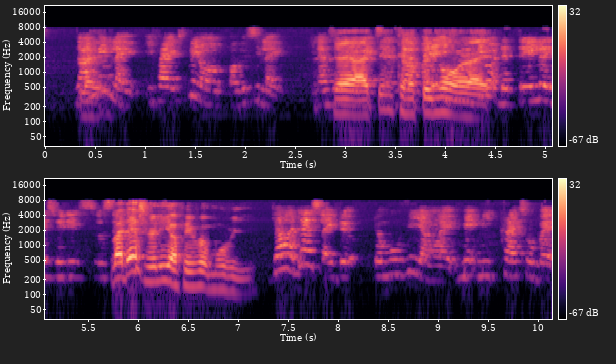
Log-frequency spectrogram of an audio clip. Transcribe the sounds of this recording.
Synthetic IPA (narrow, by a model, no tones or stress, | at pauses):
naajmĩnlaɪk̚ifajɛksplẽnɔlpɔvəsilaɪk̚ | inasjɛajt̪ĩŋkkːɛ̃nɛt̪ɛ̃ŋoɔɹajtɔdət̪ɾeləisɹilisosbat̚dɛtsɹiəlijəfevəɹət̚muvi | jadɛtslaɪk̚dədəmuvijãŋlaɪk̚mek̚mikɹajsobɛt̚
